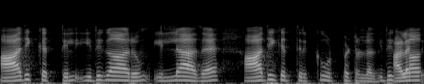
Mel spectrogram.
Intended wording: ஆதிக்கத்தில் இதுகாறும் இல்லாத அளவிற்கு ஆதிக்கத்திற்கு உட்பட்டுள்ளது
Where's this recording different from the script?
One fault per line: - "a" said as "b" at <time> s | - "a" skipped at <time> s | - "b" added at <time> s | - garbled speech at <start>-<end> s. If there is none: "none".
- "அளவிற்கு" skipped at 2.0 s
- garbled speech at 3.8-4.2 s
